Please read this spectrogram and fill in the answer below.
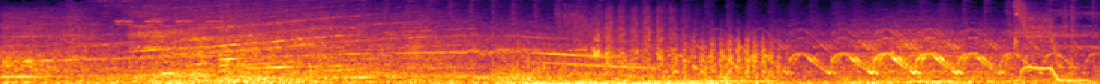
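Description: Several police car sirens wailing at once over a low vehicle rumble, their pitches rising and falling across one another. About two-thirds of the way through, one siren switches to a fast up-and-down yelp for a couple of seconds.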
